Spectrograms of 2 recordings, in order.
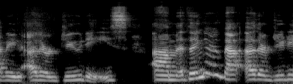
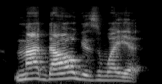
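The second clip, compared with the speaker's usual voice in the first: Southern drawl accent; 6 dB louder than usual. Demonstrating a phrase only a true southerner can say, in a southern accent. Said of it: "a phrase that you can only truly say if you are a true southerner".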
